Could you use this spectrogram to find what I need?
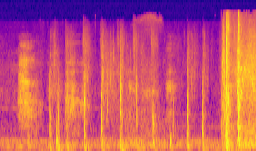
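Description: Footsteps creak on wooden boards.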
